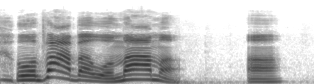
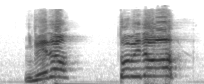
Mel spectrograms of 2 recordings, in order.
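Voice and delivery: put-on, loud, very high-pitched, sudden yell; 9 semitones higher, 5 dB louder than usual. Speaker retells mom shouting over the phone as the call ends, retelling a loud shout. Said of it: "大喊一声".

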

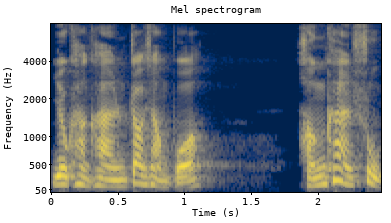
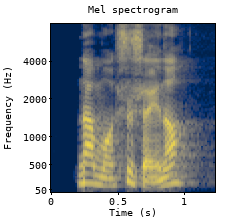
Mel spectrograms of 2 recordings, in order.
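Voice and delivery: ordinary delivery

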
